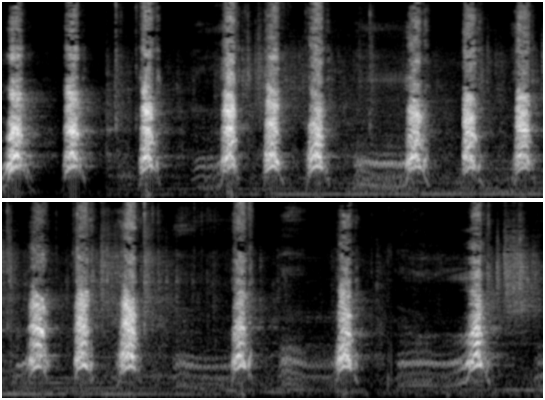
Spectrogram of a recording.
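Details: An Australian Cattle Dog (blue heeler) barks in sharp, repeated bursts, roughly every half second to a second.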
